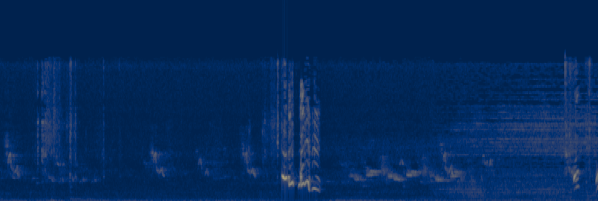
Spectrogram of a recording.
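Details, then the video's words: Bulbul song with one loud, fast, bubbling descending phrase near the midpoint, surrounded by softer scattered chirps and twitters, and a hissy noise late in the recording. "اقوى تغريد بلبل خام حنجره ثكيله"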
